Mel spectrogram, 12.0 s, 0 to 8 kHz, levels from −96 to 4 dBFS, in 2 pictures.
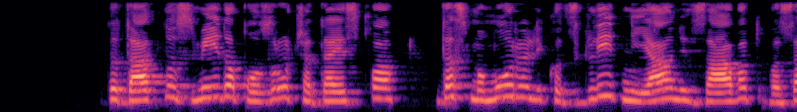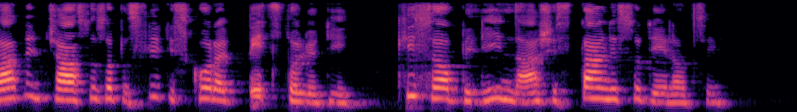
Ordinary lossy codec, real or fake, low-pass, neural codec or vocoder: none; real; 7.2 kHz; none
